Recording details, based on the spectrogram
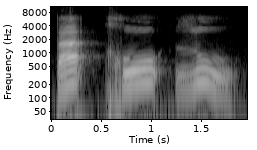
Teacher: Saat zal, hati-hati tipisnya dijaga. Jangan naik pangkal lidahnya.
